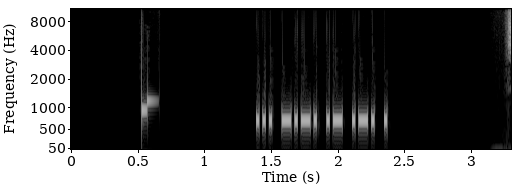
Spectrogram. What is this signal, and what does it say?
Morse code, heard as a keyed tone, about 50 wpm, 700 Hz. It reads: SCARE
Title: Sentences from Top 1000 Words - Review Part 5 - New Word Drill - 50wpm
